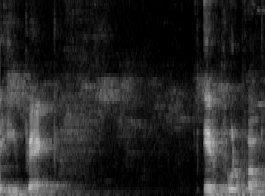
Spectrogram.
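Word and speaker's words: IUPAC: দিচ্ছি যদি পারো লিখবে আইউপিএসসি অনেকে উচ্চারণ করে ইউপ্যাক এর ফুল ফর্ম কি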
